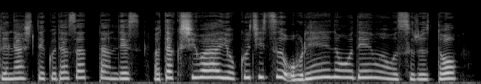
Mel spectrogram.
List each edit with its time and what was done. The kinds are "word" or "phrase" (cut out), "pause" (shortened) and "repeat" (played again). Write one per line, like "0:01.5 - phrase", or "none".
0:01.5 - pause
